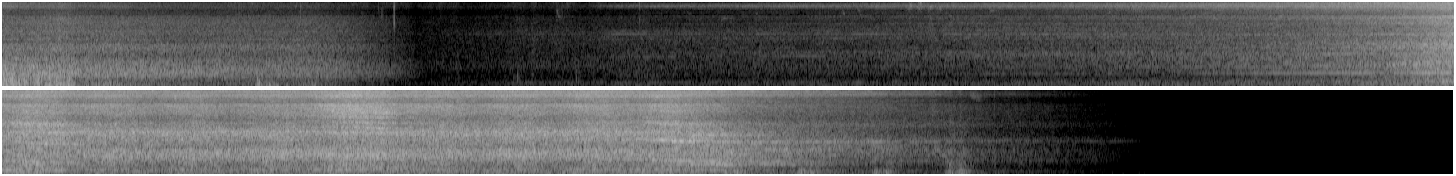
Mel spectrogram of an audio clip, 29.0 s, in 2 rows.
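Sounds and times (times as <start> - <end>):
train wheels rushing on rails: 0.0 - 4.0, 8.0 - 25.0.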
